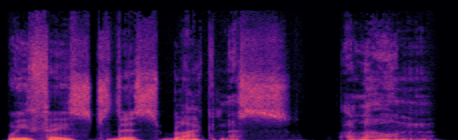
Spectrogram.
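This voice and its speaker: A lowish male voice telling a dramatic story in the first person, swinging widely in pitch as emotion rises. The sound is close and completely dry. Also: sing-song, slow pace, creaky, dry recording. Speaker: audiobook narrator. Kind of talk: scripted dramatic narration.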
